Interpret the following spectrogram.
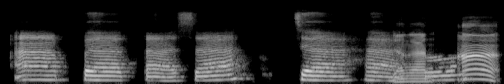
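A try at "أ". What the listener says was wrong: Ya, ulangin A-nya. Jangan ke ain tapi A. Terang bunyi A-nya lagi. A gitu. Jadi, Pak Ustadz masih mendengar suaranya itu huruf alifnya kayak ke ain. Jadi terang. Terangin. Jadi A.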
